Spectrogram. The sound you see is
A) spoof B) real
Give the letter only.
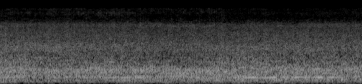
B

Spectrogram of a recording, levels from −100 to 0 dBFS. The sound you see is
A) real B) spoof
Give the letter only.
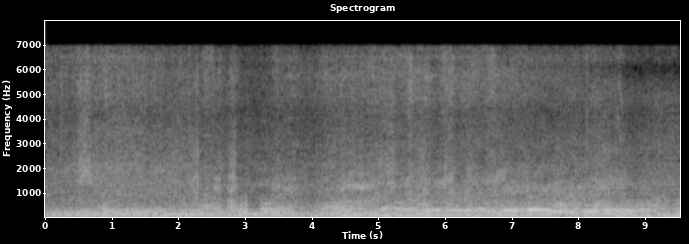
B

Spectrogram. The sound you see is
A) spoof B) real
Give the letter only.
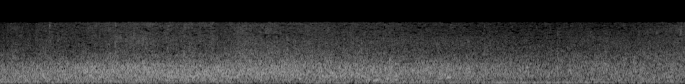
B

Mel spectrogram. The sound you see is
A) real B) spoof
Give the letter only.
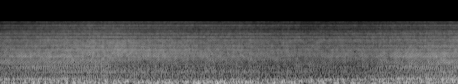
B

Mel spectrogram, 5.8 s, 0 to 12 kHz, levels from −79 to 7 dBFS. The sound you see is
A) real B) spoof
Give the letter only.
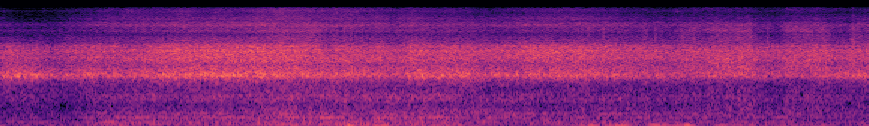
B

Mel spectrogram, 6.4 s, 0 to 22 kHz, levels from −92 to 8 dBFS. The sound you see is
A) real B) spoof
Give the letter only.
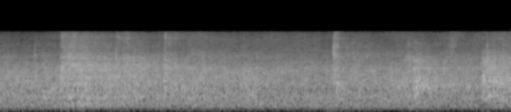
B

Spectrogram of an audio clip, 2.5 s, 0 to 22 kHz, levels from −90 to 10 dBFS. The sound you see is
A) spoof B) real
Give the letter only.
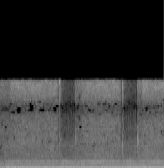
B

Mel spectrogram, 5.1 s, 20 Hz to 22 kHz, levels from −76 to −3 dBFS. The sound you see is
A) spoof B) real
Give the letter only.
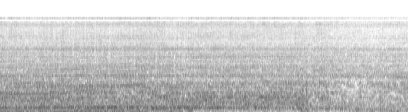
B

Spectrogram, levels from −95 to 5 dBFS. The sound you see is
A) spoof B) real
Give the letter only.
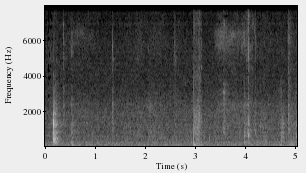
A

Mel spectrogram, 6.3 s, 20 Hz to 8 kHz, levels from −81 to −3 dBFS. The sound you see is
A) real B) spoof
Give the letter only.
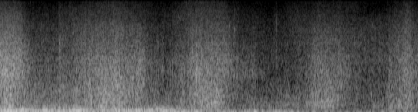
B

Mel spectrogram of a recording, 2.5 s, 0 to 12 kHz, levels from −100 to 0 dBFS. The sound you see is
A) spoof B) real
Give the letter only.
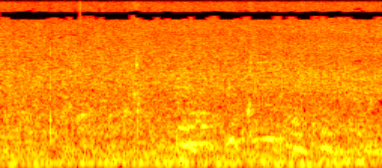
B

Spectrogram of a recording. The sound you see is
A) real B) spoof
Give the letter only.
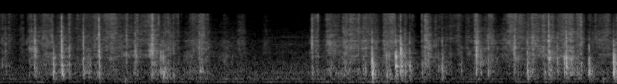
B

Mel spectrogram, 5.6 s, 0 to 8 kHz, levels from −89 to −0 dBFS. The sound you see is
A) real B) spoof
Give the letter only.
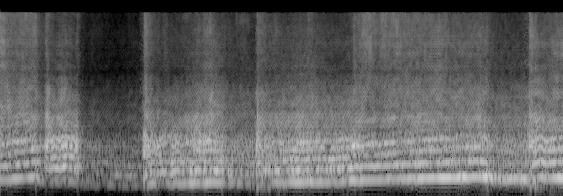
B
